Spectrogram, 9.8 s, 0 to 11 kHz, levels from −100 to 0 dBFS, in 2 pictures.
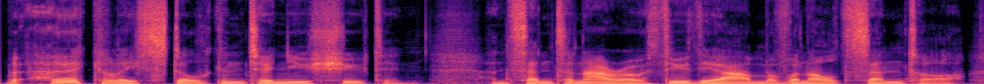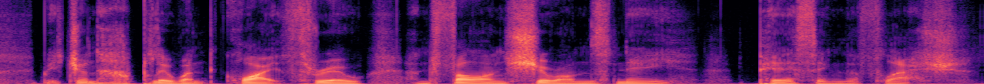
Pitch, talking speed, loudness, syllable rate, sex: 115 Hz, 175 wpm, -20 LUFS, 4.9 syllables/s, male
